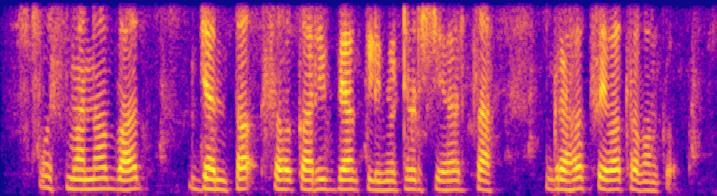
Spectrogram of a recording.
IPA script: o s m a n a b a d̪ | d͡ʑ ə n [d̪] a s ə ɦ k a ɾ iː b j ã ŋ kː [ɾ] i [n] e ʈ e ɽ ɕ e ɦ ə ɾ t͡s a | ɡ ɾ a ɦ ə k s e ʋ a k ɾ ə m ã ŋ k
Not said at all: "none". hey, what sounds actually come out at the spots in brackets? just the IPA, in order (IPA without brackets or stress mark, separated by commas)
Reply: t̪, l, m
